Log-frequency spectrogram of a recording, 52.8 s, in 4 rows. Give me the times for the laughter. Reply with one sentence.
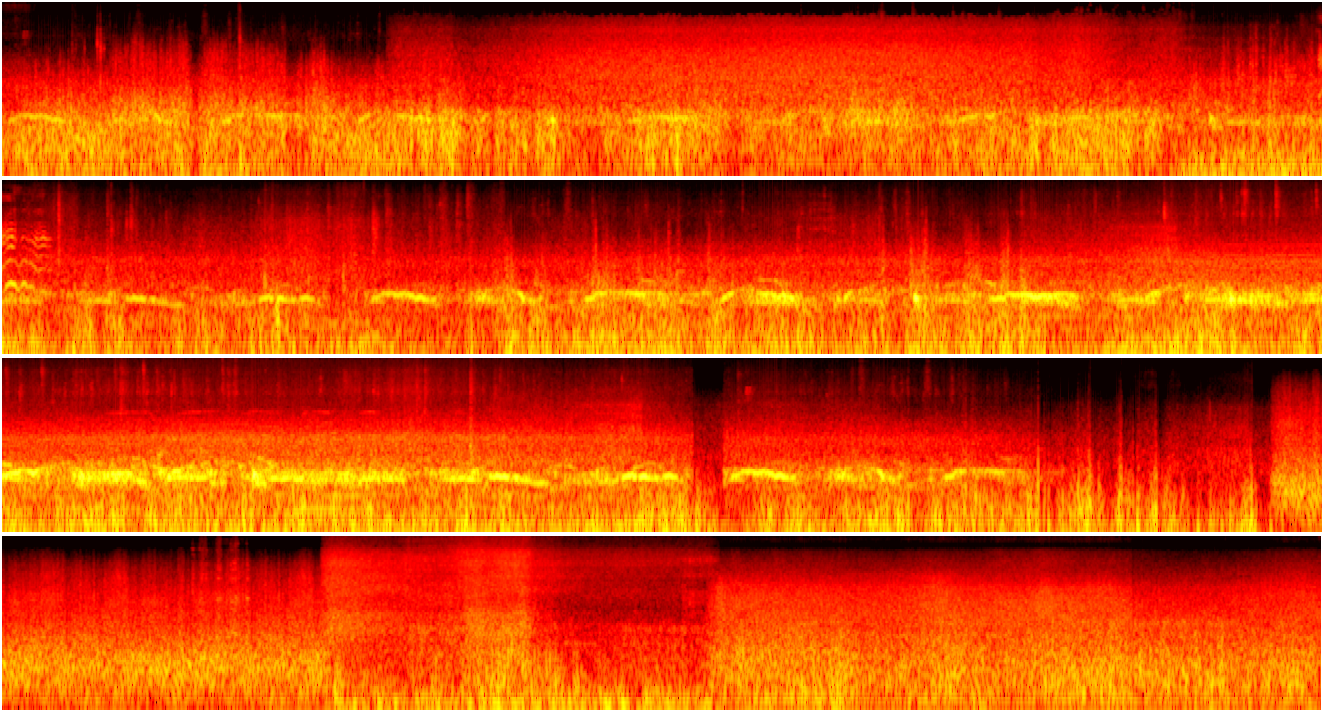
You can hear the laughter from 13.2 to 13.8 s and from 41.5 to 42.3 s.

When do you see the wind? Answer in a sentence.
The wind can be heard from 0.0 to 52.7 s.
